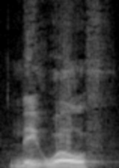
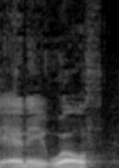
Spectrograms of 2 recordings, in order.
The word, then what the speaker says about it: n8wealth: known on YouTube as Nate wealth or a lot of people mispronounce it and say anate wealth and my occupation is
